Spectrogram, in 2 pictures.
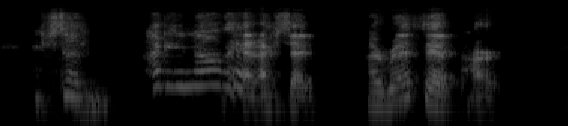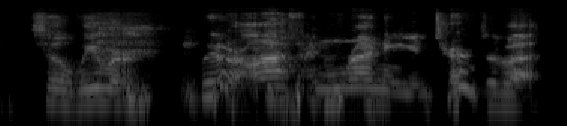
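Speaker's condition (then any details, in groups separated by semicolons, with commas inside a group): Cerebral palsy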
